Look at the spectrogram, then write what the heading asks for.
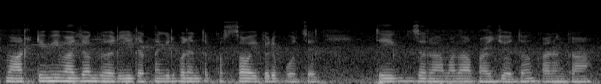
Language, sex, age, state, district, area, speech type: Marathi, male, 18-30, Maharashtra, Ratnagiri, urban, spontaneous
